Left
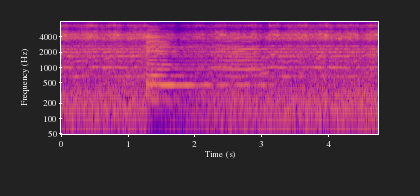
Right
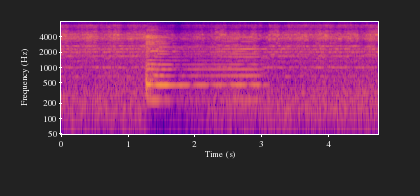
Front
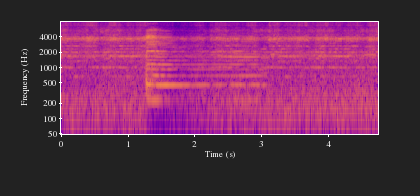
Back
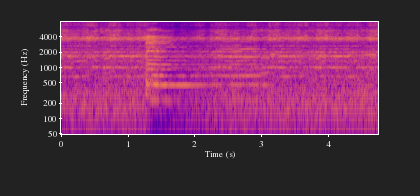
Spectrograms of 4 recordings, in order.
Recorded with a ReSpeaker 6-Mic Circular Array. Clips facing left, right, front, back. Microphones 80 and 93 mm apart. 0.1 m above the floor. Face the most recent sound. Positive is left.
turn(degrees=-75)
